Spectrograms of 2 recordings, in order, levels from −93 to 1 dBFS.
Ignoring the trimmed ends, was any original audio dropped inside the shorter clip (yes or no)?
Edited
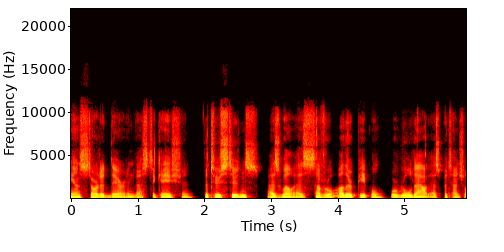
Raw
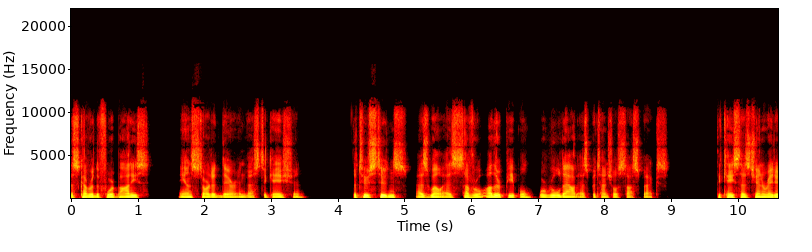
yes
